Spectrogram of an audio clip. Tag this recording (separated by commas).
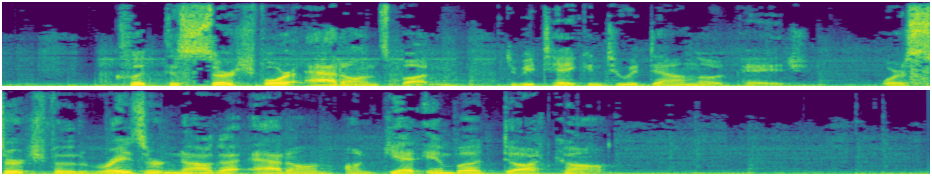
Music, Speech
